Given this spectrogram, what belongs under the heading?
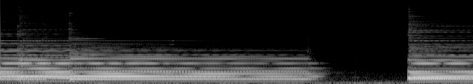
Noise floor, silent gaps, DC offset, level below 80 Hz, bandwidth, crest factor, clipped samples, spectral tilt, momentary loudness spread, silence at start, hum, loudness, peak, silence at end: -46 dBFS; none; under 0.1%; -46 dBFS; 6.8 kHz; 12 dB; under 0.1%; -8.5 dB/octave; 11 LU; 0 s; none; -19 LUFS; -6 dBFS; 0 s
